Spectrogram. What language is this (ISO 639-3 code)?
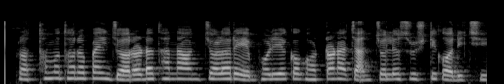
ori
